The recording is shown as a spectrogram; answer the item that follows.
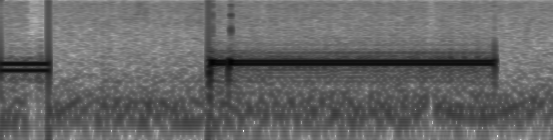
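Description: A telephone tone plays during a call transfer: a brief steady tone cuts off, then after a short gap a continuous, mid-pitched tone holds for about two seconds before stopping abruptly.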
